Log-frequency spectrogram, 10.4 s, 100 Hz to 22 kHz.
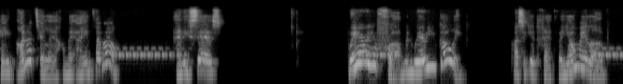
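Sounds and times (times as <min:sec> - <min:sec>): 
speech: 0:00.0 - 0:02.1, 0:02.9 - 0:03.8, 0:05.8 - 0:07.8, 0:08.5 - 0:10.2
telephone ringing with a warbling electronic trill: 0:01.9 - 0:03.0, 0:09.9 - 0:10.3.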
